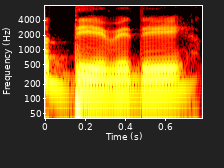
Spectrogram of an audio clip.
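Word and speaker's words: DVD: डीवीडी को देवे दे, हाँ भाई फ्रेंच में ऐसे ही प्रोनाउंस करते हैं, ठीक है। प्रोनाउंसिएशन पे ज़्यादा ध्यान नहीं देना, डीवीडी बोलना डीवीडी बोलो, देवे दे बोलना देवे बोलो, ठीक है।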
